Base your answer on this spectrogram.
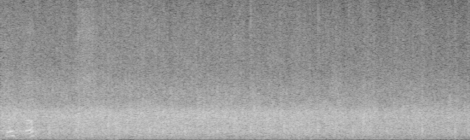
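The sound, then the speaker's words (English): Steady, dense applause from an audience for a guest who has just finished a lightning round of questions fills the whole stretch at a fairly loud level, a continuous wash of many hands clapping with no pause; a brief voice is just audible at the start. “Let's give her a round of applause for getting through that lightning round.”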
